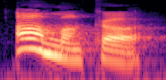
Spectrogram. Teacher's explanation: The reason is the word comes from the Spanish amaka which in turn was borrowed from the Caribbean word amaka where the stress falls on the second a. However, some Italians say amaka stressing the first syllable · some Italians say Amaca, stressing the first syllable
